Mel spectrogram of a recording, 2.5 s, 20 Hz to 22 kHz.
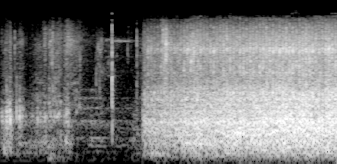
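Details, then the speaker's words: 1995 Ford F-series box truck, 12-valve Cummins diesel, 301,000 miles, after fixing the fuel line that was sucking air: engine catches and settles into a steady, even diesel run with no misfire. "well and we've got it running again"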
